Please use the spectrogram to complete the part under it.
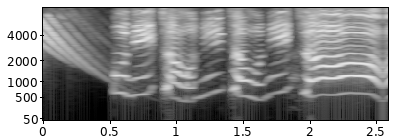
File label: onii chan sound effect notification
